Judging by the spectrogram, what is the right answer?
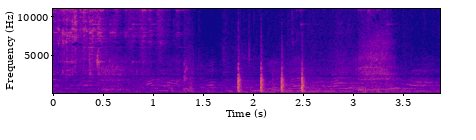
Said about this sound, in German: Du hast jetzt geklopft, damit genau. die Okapis wissen, dass wir kommen. Ja, genau aus dem Grund.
